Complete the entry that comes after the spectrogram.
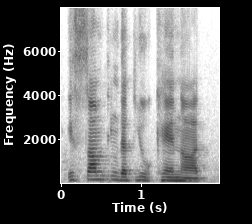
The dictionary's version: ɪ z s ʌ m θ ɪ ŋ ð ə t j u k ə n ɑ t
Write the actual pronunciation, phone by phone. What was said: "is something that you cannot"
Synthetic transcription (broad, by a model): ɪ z s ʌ m t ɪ ŋ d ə t j u k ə n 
